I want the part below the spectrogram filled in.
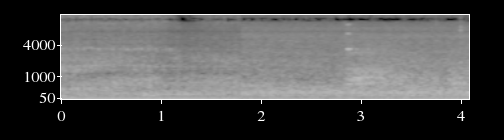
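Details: Mahindra Thar after the dealer addressed a fault of shaking and whistling with AC on: even, steady engine drone with no whistle or shudder; engine running smoothly and sounds healthy.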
